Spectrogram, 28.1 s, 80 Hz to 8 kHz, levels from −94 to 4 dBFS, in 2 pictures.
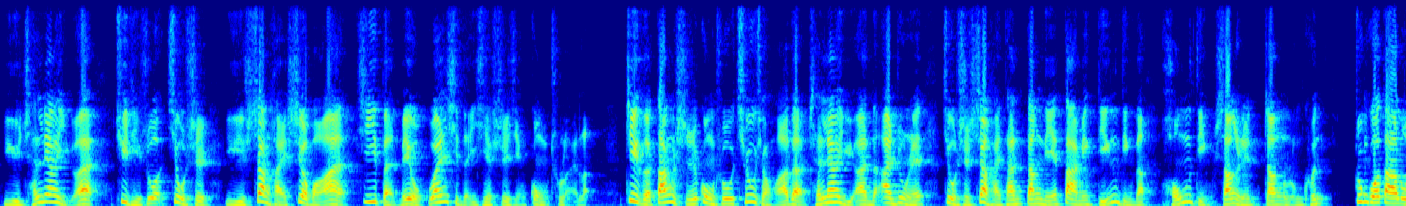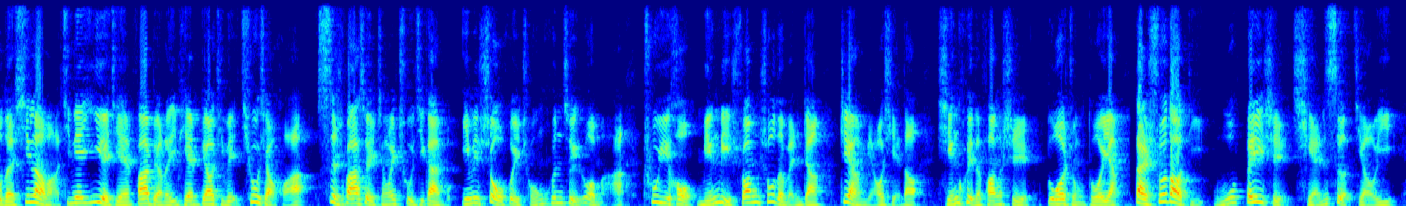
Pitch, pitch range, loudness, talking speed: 165 Hz, 140-215 Hz, -31 LUFS, 310 characters per minute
